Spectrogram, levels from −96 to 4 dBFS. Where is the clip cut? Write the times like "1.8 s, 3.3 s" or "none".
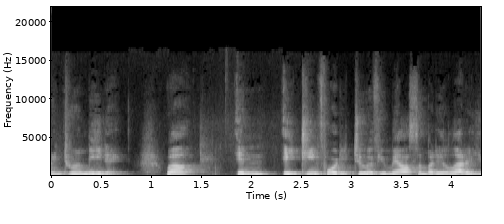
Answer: none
